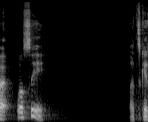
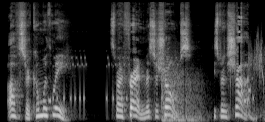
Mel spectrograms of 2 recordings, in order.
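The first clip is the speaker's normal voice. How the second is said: put-on higher voice as the anxious young lawyer; urgent young lawyer; 10 semitones higher than usual. Young lawyer tells the officer his mentor was shot, higher and urgent. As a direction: plead with the officer to hurry.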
